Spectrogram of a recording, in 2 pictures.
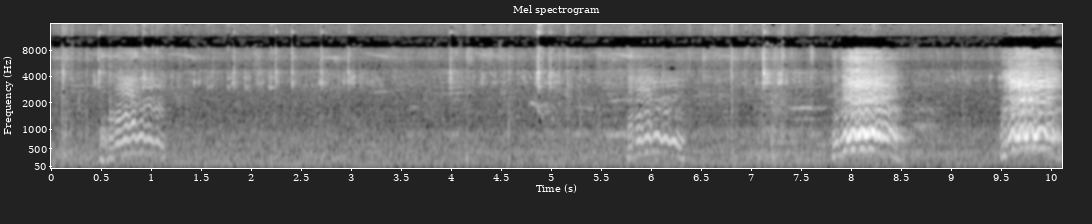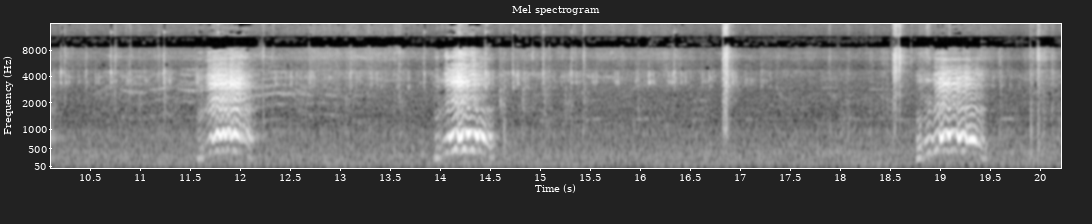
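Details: Goat bleating repeatedly, wavering nasal calls roughly every two seconds, six or seven bleats separated by quiet gaps, a faint steady hum underneath.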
